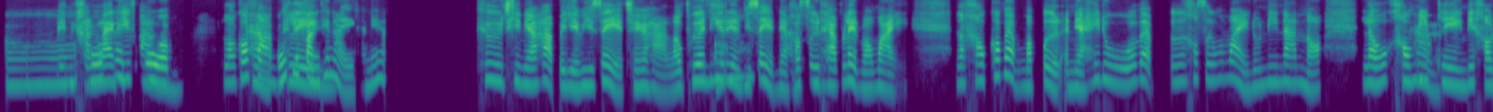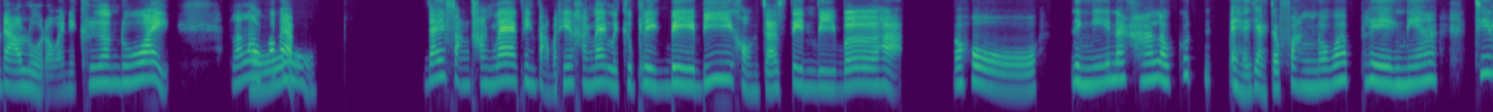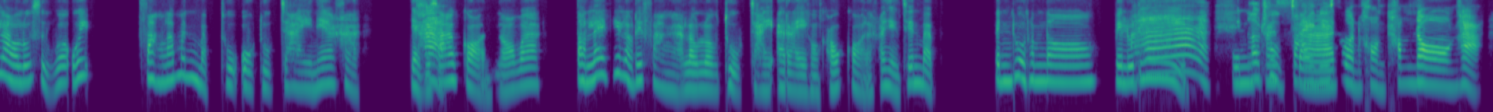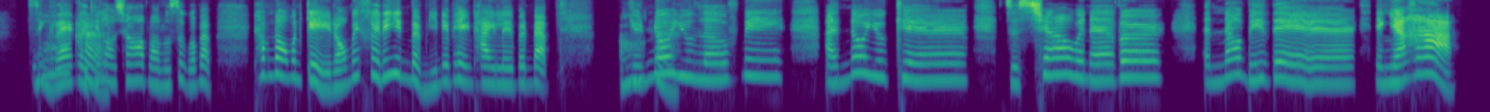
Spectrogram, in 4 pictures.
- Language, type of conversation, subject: Thai, podcast, เพลงไทยหรือเพลงต่างประเทศ เพลงไหนสะท้อนความเป็นตัวคุณมากกว่ากัน?
- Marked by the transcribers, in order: singing: "You know you love me … I’ll be there"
